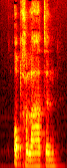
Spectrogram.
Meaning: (verb) past participle of oplaten; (adjective) embarrassed, not at ease
- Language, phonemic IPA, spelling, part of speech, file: Dutch, /ˈɔpxəˌlatə(n)/, opgelaten, verb / adjective, Nl-opgelaten.ogg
